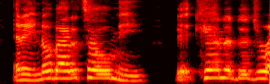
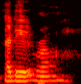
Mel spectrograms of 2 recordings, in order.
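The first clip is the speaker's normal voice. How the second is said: repeated much softer under the breath; soft self-correction; 3 semitones lower, 7 dB quieter than usual. Shown as a demonstration. Streamer catching her own mistake, repeating it softly. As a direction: drop the volume, half to yourself.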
